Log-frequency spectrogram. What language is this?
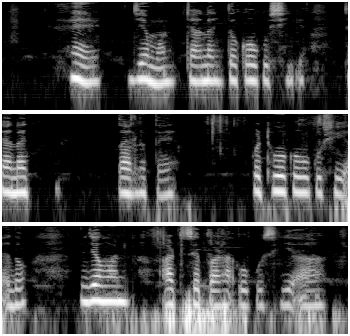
Santali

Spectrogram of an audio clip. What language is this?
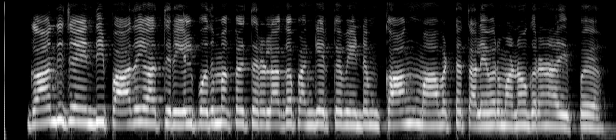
Tamil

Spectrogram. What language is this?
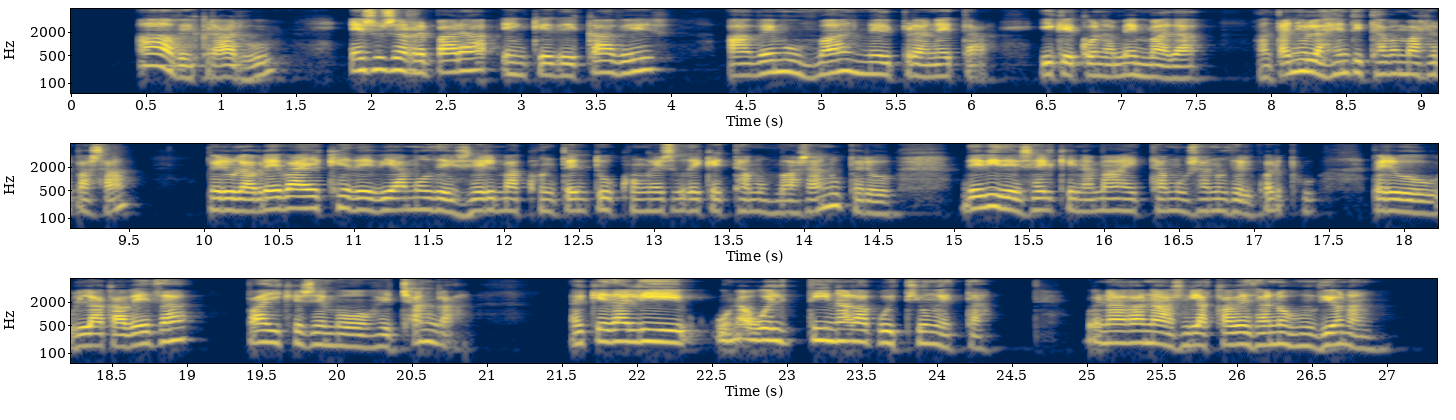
Extremaduran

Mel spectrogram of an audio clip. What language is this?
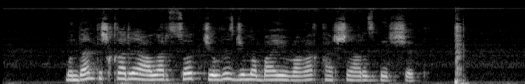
Kyrgyz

